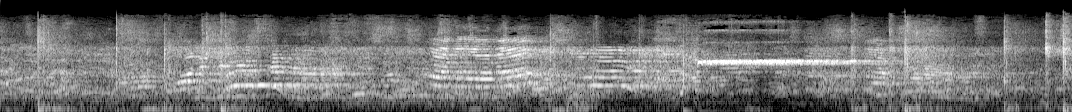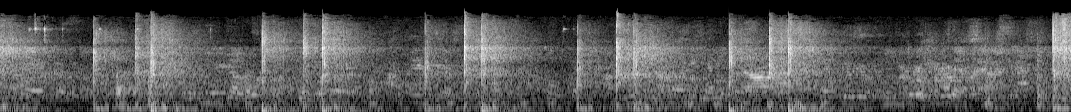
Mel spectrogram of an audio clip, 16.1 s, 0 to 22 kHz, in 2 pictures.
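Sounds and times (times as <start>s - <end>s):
whistle blast: 5.2s - 6.6s.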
